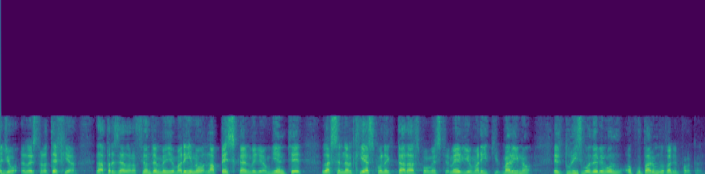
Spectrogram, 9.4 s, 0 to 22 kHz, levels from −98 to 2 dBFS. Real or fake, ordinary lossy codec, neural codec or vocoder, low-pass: fake; none; codec, 16 kHz, 1.1 kbps, Voila-Tokenizer; none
